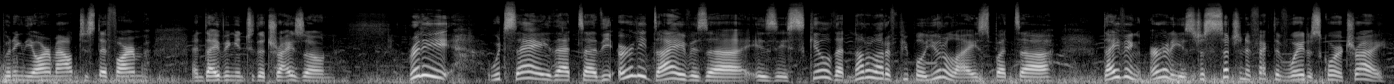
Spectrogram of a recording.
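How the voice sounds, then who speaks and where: A woman's voice: mid-range voice, animated, moderate pace, darkish tone. A woman commentating on a rugby match, analytical and chatty, with many filler words. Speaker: color commentator. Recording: outdoor noise behind the voice.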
